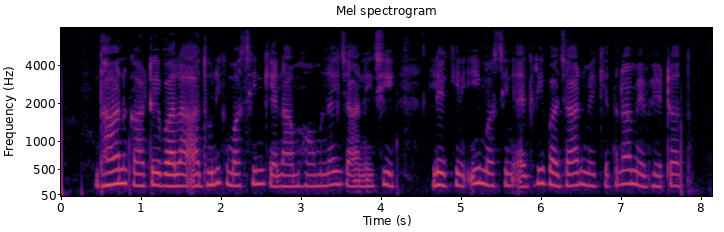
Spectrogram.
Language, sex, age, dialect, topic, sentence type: Maithili, female, 41-45, Bajjika, agriculture, question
